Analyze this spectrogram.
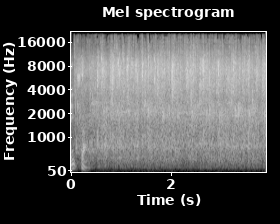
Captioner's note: audience cheers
